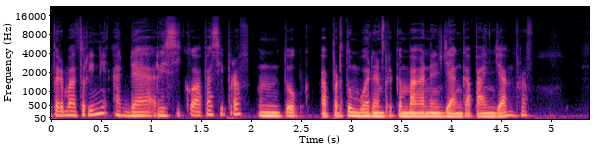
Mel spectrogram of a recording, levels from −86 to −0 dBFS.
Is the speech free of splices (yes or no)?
yes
